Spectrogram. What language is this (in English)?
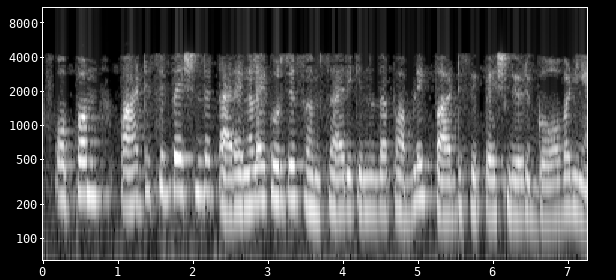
Malayalam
